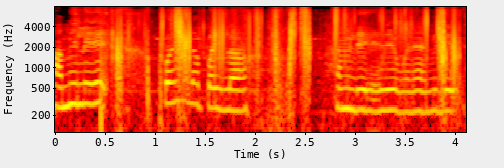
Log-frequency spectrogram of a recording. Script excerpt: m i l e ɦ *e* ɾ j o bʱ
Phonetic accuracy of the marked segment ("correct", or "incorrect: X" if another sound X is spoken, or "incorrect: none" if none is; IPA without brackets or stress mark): correct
